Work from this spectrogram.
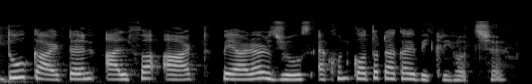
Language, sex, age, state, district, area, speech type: Bengali, female, 18-30, West Bengal, Kolkata, urban, read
